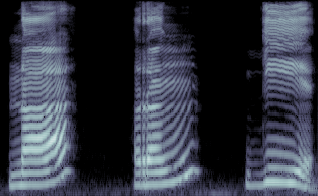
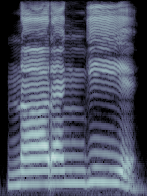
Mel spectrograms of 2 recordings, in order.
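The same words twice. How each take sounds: First: Each syllable drawn out very slowly; slow syllable-by-syllable reading. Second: Said in the usual way. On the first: Shown as a demonstration. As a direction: sound out सुरंग slowly as सु-रं-ग, one sound at a time. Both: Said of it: "एक अक्षर का उच्चारण करके".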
